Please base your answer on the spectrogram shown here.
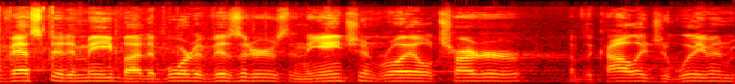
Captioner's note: applause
